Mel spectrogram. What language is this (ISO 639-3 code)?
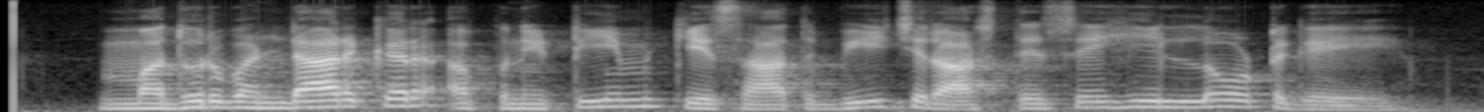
hin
